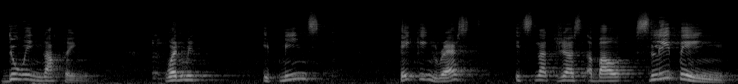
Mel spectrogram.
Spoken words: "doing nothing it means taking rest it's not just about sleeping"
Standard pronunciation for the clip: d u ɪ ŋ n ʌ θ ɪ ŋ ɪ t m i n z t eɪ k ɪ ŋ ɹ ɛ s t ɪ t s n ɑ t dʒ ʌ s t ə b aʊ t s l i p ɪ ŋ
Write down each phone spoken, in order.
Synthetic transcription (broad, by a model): d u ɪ ŋ n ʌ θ ɪ ŋ ɪ t m i n s t eɪ k ɪ ŋ ɹ ɛ s t ɪ t s n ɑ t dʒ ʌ s t ə b aʊ t s l i p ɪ ŋ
